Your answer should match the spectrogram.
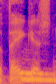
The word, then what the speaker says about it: vagus: Is it vagus? Vagus nerve? Okay, I said it right then.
